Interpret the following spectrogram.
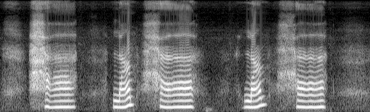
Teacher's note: خا کیونکہ خلق سے نکلے گا، لح، لام حا حا، ہا حلق سے ادا ہوگا جیسے سانس باہر کی طرف آ رہا ہوتا ہے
